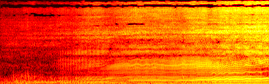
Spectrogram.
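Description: Engines of several dirt bikes drone in the distance.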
